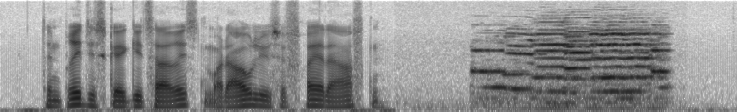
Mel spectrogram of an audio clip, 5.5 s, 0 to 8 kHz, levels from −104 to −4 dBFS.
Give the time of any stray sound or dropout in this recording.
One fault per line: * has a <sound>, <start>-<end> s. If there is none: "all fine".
* has a laugh, 3.5-5.1 s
